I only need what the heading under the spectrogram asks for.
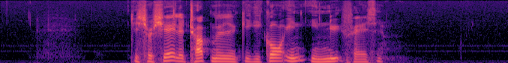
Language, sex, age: Danish, male, 61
